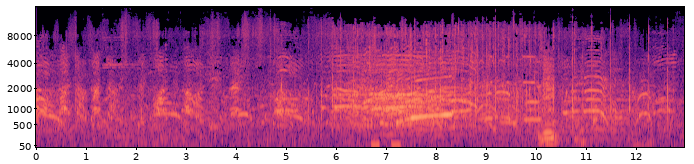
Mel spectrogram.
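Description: Young male players and coaches shout and call out across an open field.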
